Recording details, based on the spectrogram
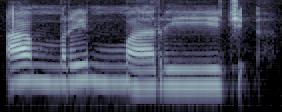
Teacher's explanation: Huruf jim dibaca sukun dan memantul. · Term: qalqalah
